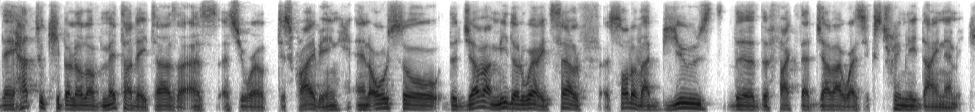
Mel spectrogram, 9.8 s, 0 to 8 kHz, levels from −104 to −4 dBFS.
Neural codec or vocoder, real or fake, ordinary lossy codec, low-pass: none; real; Opus, 24 kbps; 7.2 kHz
